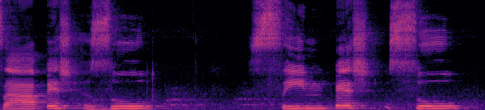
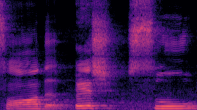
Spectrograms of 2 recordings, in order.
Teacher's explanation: সিন এবং জা এই দুইটা হরফ চিকুন, আর সদ এটা হচ্ছে মোটা হরফ।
